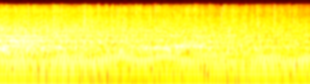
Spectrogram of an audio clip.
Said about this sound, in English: Suddenly, Houdini bursts through, soaking wet, but with a broad grin on his face. The old man explodes into applause along with the crowd.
